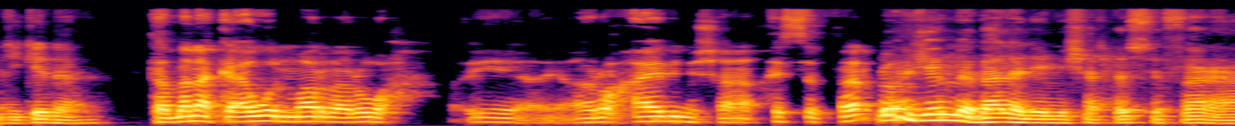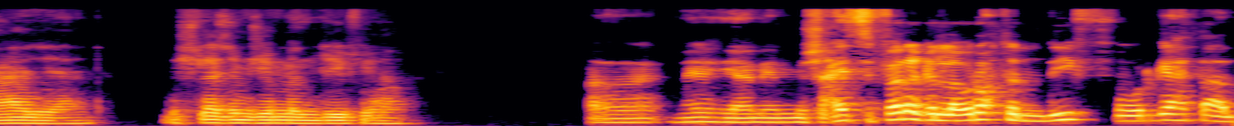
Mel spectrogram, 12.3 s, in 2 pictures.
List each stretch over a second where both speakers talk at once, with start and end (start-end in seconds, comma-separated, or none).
none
